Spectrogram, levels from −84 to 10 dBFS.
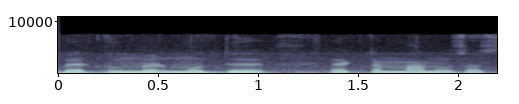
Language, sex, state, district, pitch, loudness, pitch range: Bengali, male, Tripura, West Tripura, 120 Hz, -15 LUFS, 115-125 Hz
